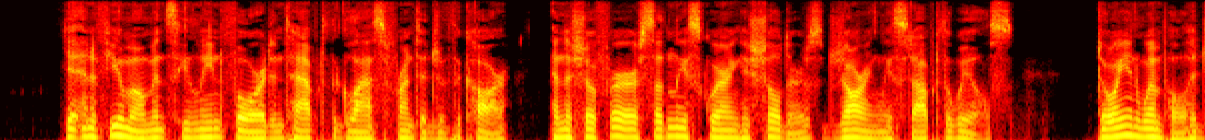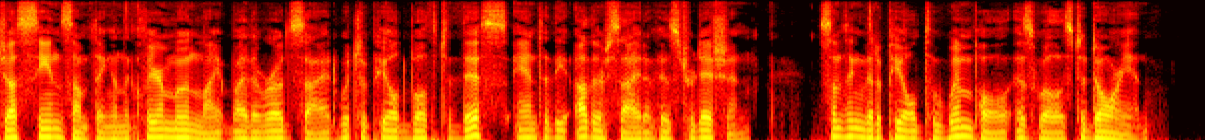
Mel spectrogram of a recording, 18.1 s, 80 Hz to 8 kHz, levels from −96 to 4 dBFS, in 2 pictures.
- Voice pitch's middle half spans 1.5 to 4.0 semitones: Yes, average, 3.2 semitones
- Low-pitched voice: Yes, low, 110 Hz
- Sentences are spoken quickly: Yes, fast, 210 wpm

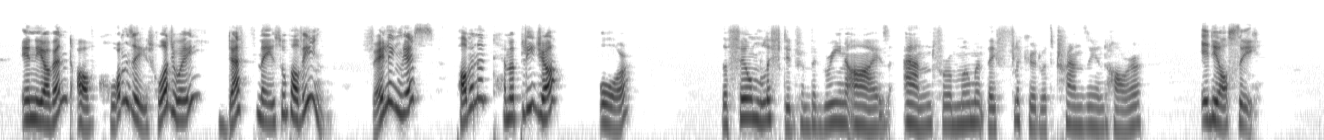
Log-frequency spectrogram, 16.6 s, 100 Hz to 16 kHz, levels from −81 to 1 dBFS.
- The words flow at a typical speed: No, slow, 110 wpm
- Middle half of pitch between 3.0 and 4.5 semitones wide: No, average, 5.2 semitones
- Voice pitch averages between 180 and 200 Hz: Yes, high, 190 Hz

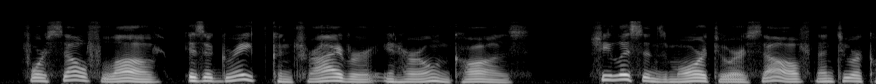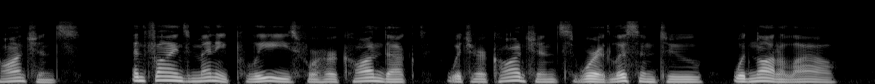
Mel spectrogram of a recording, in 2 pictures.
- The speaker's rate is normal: No, slow, 130 wpm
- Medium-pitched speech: No, low, 130 Hz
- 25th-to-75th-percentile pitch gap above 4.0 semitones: Yes, average, 5.0 semitones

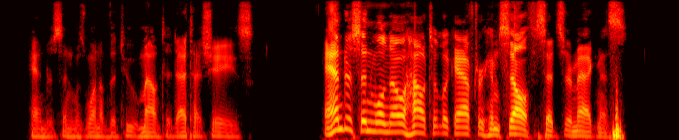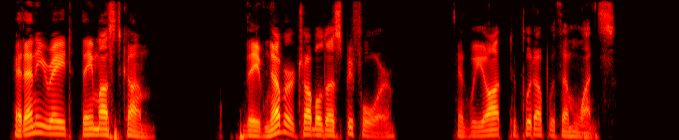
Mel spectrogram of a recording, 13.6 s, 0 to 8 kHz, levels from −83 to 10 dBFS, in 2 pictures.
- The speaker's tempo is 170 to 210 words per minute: Yes, average, 175 wpm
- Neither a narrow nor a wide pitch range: No, wide, 8.2 semitones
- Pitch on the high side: No, low, 110 Hz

